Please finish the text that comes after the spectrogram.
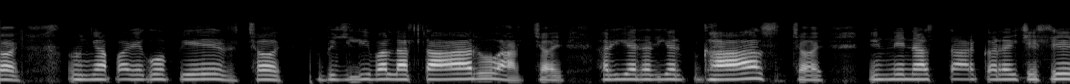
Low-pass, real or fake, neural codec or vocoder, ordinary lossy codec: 7.2 kHz; real; none; none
